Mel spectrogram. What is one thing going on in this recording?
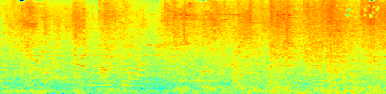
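Game spell effects crackle and blast in a busy fight.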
